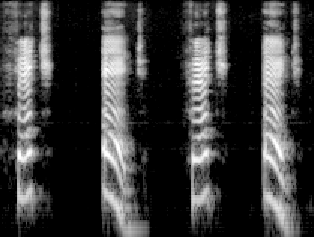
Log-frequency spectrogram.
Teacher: For example, fetch and edge. The vowel e, in the word edge is longer than the vowel e in the word fetch.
